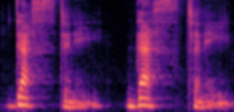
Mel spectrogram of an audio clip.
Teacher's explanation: normalmente, a sílaba tônica dessa palavra é a primeira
